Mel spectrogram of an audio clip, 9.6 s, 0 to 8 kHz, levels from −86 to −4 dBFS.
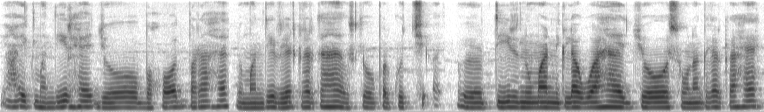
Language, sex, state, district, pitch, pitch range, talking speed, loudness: Hindi, male, Bihar, Araria, 135 Hz, 130-145 Hz, 155 wpm, -26 LUFS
